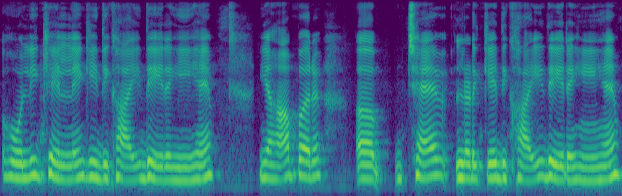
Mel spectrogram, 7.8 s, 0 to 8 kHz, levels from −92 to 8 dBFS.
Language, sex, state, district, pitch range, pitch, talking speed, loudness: Hindi, female, Haryana, Charkhi Dadri, 170-200 Hz, 185 Hz, 130 wpm, -15 LUFS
